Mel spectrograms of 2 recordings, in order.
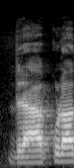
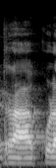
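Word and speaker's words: Dracula: ദ്രാക്കുള എന്ന് വായിക്കാൻ പറ്റൂല്ല. അല്ലേ? ഇവിടെ ഡ്രാക്കുള എന്ന് തന്നെ വായിക്കണം. ഇവിടെ ദ്രാ എന്ന് എഴുതി ഇവിടെ ഡ്രാ എന്നായി.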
